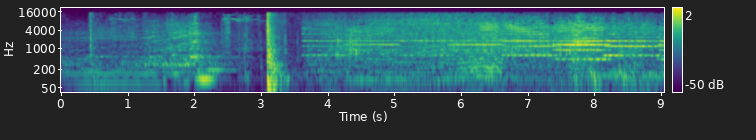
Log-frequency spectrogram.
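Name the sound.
ambulance siren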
